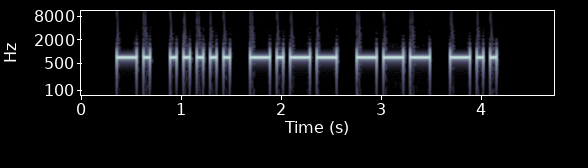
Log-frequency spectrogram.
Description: Morse code, heard as a keyed tone, about 18 wpm, 700 Hz. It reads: N5YOD
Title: Speed Racing - USA 1x3 Call Signs 15wpm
